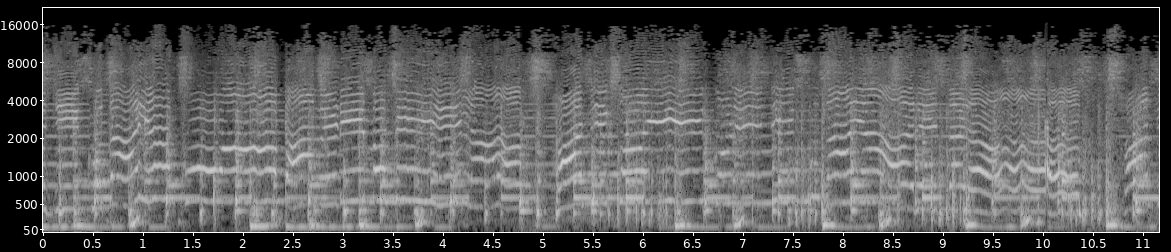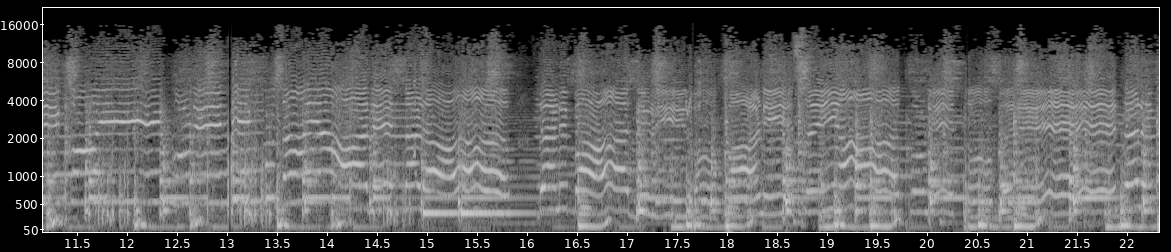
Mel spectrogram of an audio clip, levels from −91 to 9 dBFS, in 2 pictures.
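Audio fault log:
4.29–4.33, 7.36–7.41, 10.03–10.08, 13.02–13.11, 14.87–14.89, 17.58–17.73 and 20.40–20.45 s: corrupt frame decoded. Damaged bits reached the decoder and were played, so misread gains and codes put energy at the wrong frequencies for each bad stretch. Each is a short chirp or noisy blip lasting about two or three codec frames, and the 17.6 s burst runs longer. The loudest, near 10.0 and 13.0 s, are the strongest errors, and the others are somewhat quieter. Lost-packet concealment leaves a gap or a smeared repeat, but these bursts add sound that doesn't belong.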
